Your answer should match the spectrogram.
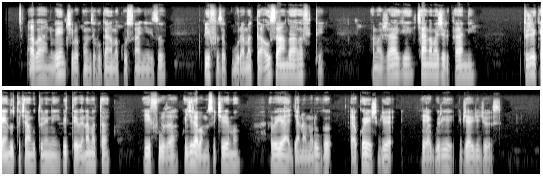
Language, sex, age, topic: Kinyarwanda, male, 18-24, finance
